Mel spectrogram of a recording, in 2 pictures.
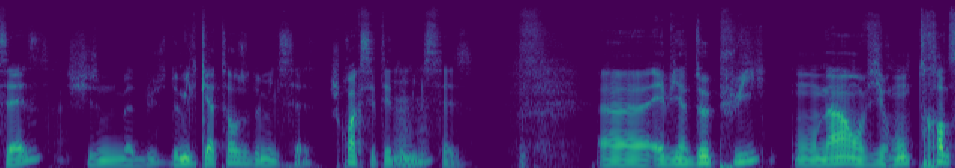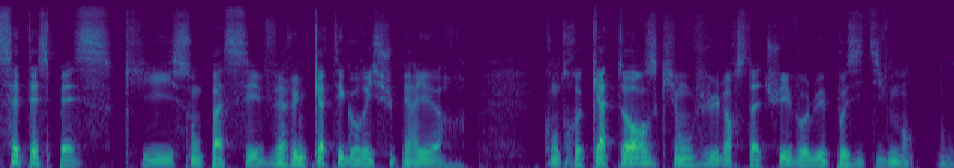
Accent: Pays de la Loire, France; je vais parler un peu de ma région, parce que je suis originaire de Vendée, des Pays de la Loire.

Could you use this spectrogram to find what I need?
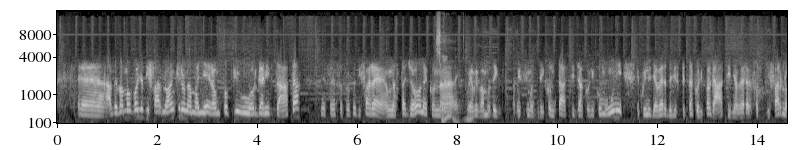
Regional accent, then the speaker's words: Bra, Piedmont, Italy; sto attraversando dei territori che sono vicinissimi a casa mia perché io sono di Bra.

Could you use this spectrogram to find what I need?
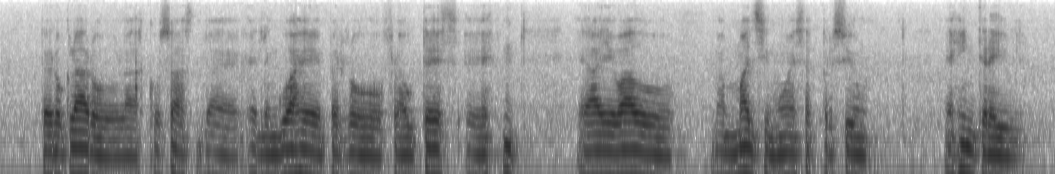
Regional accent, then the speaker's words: Cuba; Como cubano, en fin, no tengo mucho acceso a internet, y muy lenta, por cierto, también aquí

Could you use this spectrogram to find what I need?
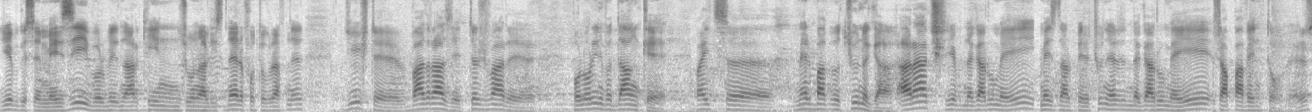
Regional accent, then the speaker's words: France; 92-ը եկել եմ որպես ֆրանսահայ։

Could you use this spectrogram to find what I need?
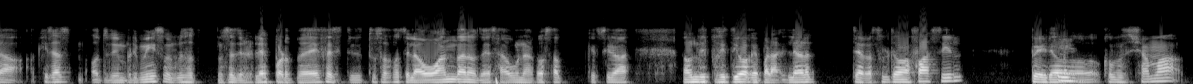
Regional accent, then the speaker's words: Buenos Aires, Argentina; yo también, yo soy de acá, soy de Capital también

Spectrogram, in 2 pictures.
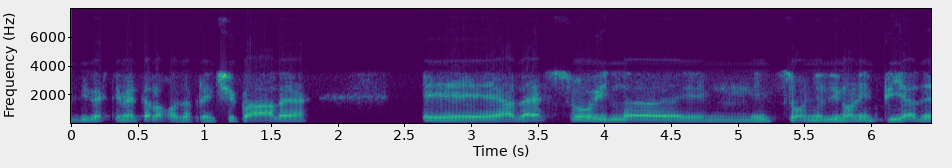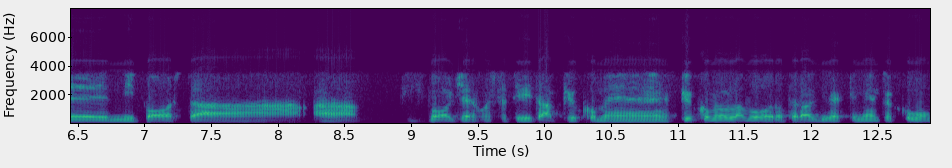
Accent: Livorno, Tuscany, Italy; sono molto più straniero in Bulgaria che in Italia, sono cresciuto a Livorno, ho frequentato tutte le scuole a Livorno, quindi sono italianissimo.

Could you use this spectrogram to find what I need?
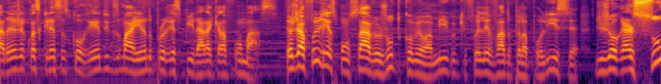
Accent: São Paulo, Brazil; tenho 34 anos, sou da cidade de São Paulo

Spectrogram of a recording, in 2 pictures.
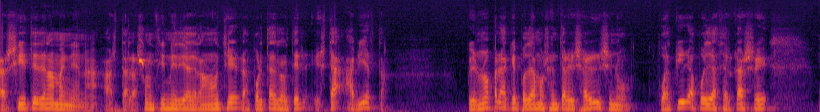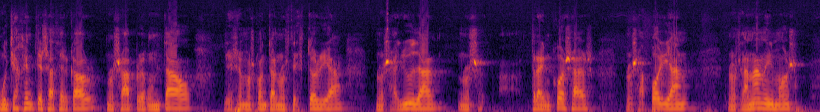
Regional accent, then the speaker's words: Sabiñánigo, Aragon, Spain; now in Zaragoza, Spain; yo soy de Sabiñánigo y por circunstancias pues un día decidí venirme a vivir a Zaragoza, siendo una ciudad más grande, más puertas abiertas, más oportunidades.

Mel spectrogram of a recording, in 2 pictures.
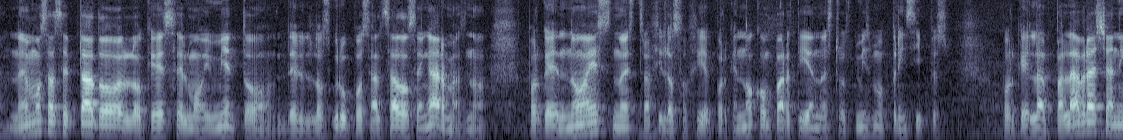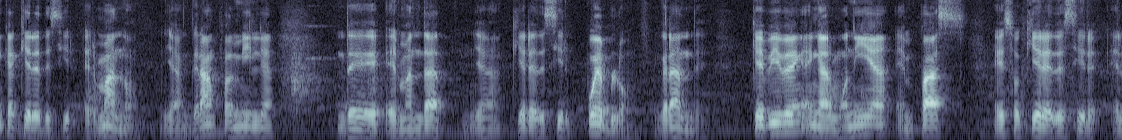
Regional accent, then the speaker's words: Peru; Porque yo también soy peruano.

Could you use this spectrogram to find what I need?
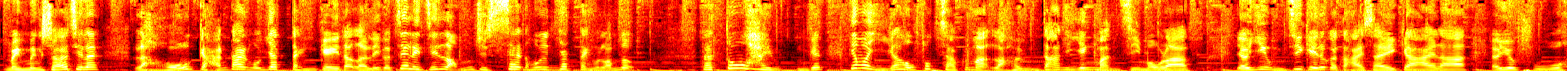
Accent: Hong Kong; 作为香港人就会即刻会心微笑咯。

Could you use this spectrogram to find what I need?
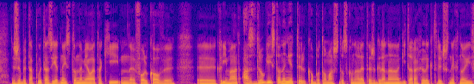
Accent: Olkusz, Lesser Poland, Poland; ja pochodzę z Olkusza

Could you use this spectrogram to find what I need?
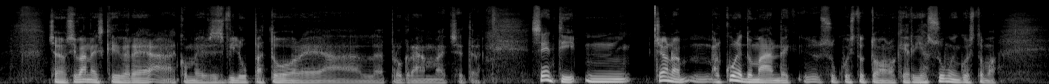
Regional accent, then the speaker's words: Emilia-Romagna, Italy; visto che poi io sono emiliano

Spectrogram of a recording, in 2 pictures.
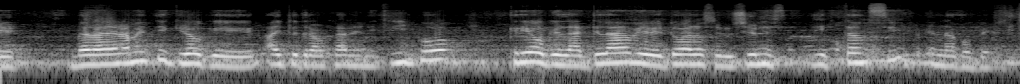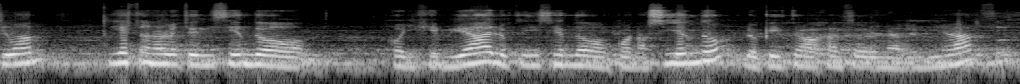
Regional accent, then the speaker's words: Uruguay; lo que es importante es lo que estamos aprendiendo como uruguayos en este momento

